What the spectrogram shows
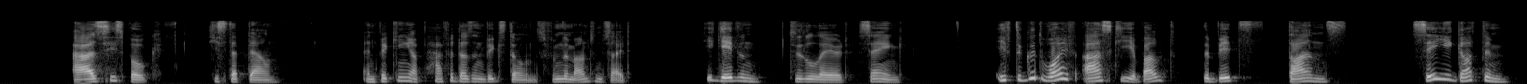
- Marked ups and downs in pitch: Yes, wide, 5.7 semitones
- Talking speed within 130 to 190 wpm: Yes, average, 160 wpm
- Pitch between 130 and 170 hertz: Yes, low, 135 Hz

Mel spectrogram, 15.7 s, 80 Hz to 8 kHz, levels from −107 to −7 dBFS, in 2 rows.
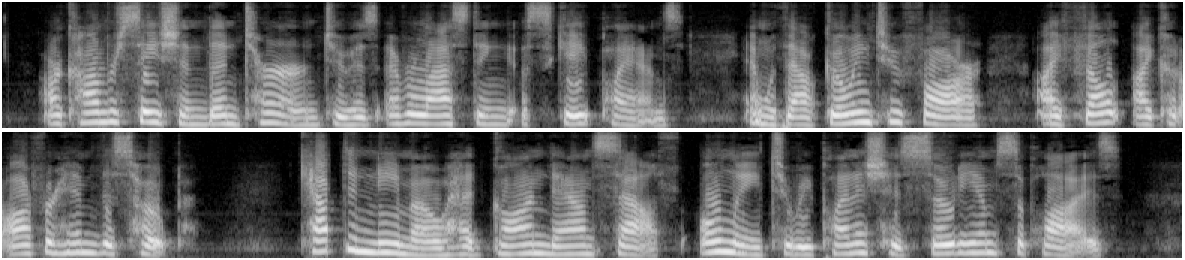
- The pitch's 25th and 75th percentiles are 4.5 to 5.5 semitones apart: No, average, 3.8 semitones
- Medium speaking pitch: No, high, 200 Hz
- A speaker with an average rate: No, slow, 130 wpm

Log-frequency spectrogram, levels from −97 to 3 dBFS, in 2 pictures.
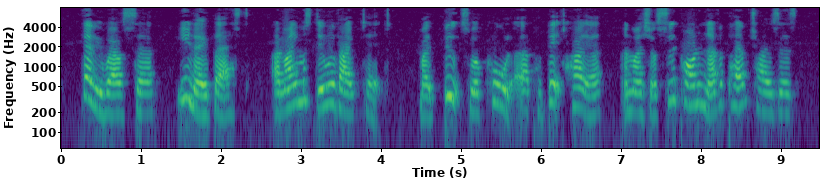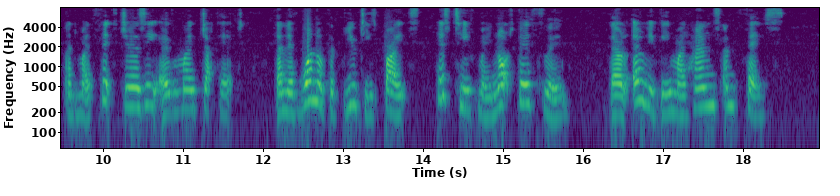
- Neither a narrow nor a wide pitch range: No, wide, 5.8 semitones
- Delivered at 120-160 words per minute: No, average, 175 wpm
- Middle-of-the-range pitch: No, high, 225 Hz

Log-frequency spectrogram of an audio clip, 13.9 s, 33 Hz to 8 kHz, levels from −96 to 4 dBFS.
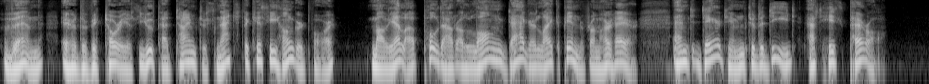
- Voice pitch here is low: Yes, low, 115 Hz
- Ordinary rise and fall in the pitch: No, wide, 5.8 semitones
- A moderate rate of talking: Yes, average, 145 wpm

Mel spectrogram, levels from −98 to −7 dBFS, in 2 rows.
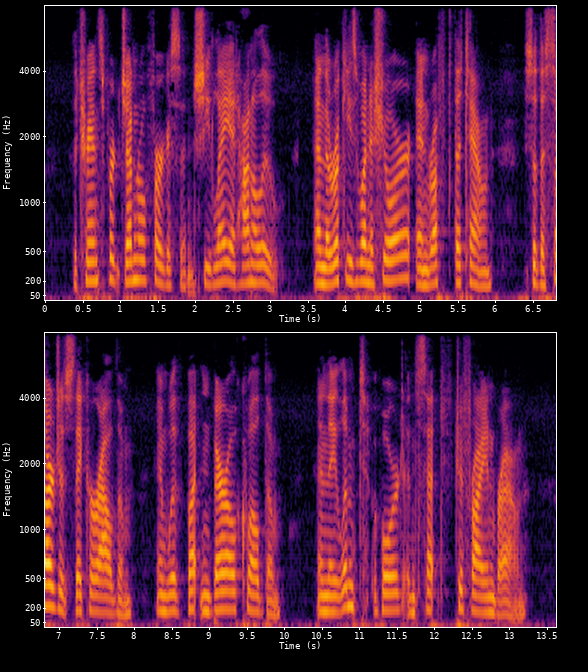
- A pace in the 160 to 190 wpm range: Yes, average, 170 wpm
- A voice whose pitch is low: No, medium, 175 Hz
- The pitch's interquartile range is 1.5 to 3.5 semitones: Yes, average, 2.9 semitones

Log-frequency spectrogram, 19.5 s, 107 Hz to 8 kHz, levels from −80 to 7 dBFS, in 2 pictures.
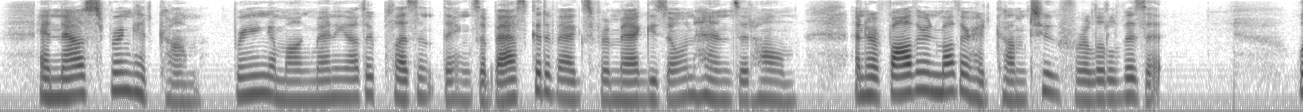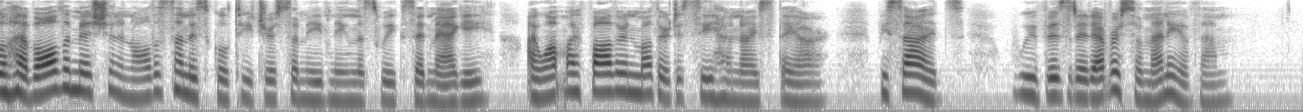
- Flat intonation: No, average, 3.6 semitones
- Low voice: No, high, 190 Hz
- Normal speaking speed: No, fast, 220 wpm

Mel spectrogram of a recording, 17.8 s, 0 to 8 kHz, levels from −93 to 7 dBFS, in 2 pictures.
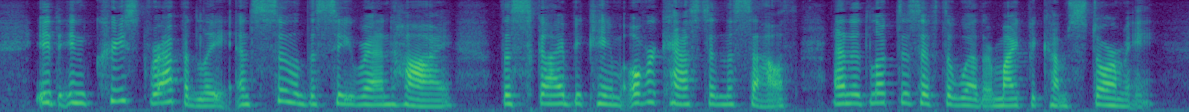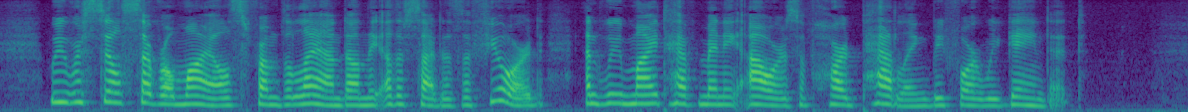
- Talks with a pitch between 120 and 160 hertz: No, high, 220 Hz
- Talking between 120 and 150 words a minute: No, average, 180 wpm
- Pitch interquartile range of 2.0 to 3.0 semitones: No, average, 3.5 semitones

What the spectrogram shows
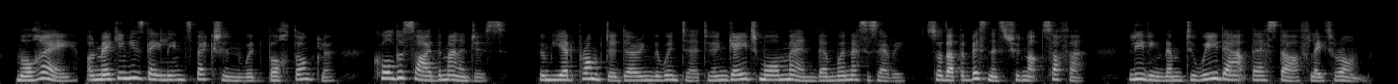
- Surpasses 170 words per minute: Yes, average, 180 wpm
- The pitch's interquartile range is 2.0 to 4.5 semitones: Yes, average, 4.0 semitones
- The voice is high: Yes, high, 205 Hz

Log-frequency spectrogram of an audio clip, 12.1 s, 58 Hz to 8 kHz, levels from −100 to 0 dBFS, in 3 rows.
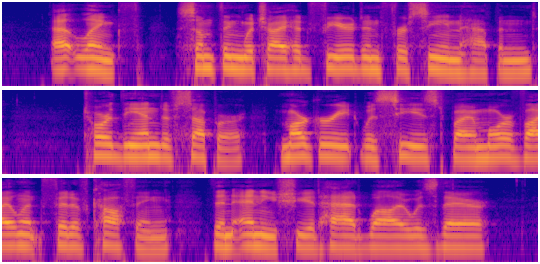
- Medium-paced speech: Yes, average, 170 wpm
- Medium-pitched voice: Yes, medium, 150 Hz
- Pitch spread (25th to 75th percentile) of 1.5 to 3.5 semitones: Yes, narrow, 2.4 semitones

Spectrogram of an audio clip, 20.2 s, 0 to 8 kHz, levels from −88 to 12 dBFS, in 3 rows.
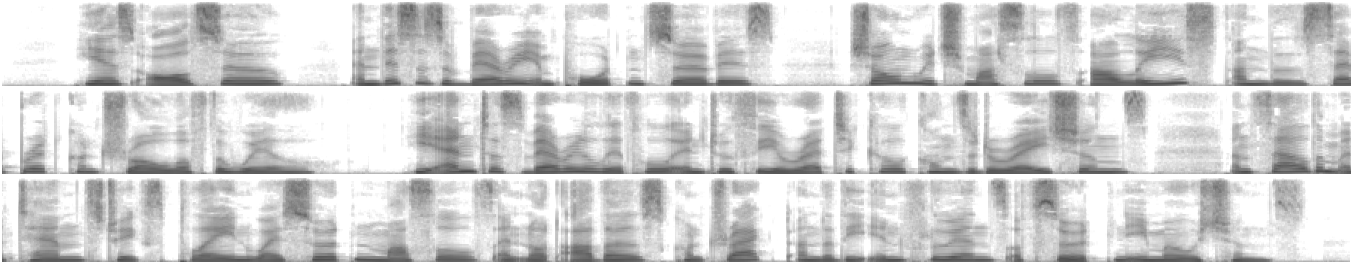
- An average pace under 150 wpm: Yes, average, 140 wpm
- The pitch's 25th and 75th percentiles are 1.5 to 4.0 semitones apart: Yes, average, 2.8 semitones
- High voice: Yes, high, 235 Hz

